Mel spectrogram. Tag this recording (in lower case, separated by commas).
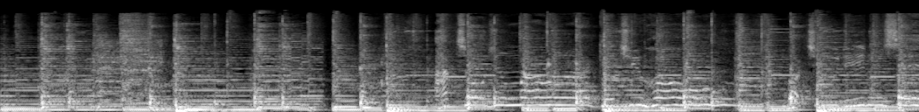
music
